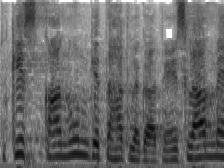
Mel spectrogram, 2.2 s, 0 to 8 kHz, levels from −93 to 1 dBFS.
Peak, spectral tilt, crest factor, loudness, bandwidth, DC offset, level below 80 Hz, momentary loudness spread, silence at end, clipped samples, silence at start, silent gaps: 0 dBFS; -3 dB/octave; 10 dB; -9 LUFS; 8 kHz; 0.9%; -36 dBFS; 4 LU; 0 s; 2%; 0 s; none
